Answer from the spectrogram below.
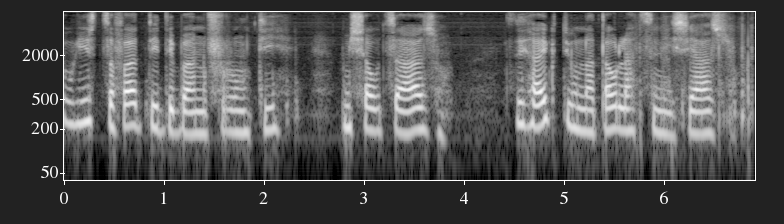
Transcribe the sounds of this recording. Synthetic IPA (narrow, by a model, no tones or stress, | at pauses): t̪uɦizi̥t͡safad̪ut̪id̪ebanufuɾuŋit̪i | misawt͡sazu̥ | t͡siɦajkʲu̥t̪iunat̪awlat͡siniziazu̥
